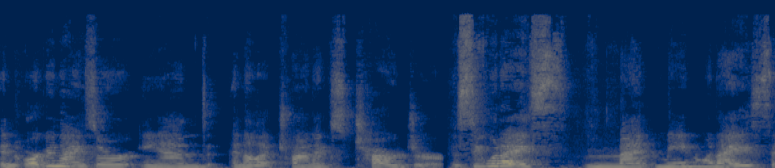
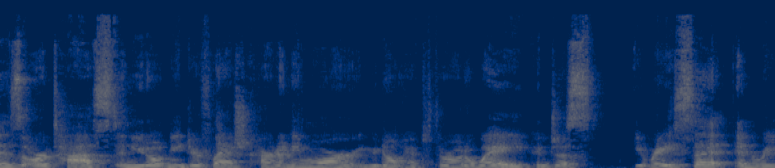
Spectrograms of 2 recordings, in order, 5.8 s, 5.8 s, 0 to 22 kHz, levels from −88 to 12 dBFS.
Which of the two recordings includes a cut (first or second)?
first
